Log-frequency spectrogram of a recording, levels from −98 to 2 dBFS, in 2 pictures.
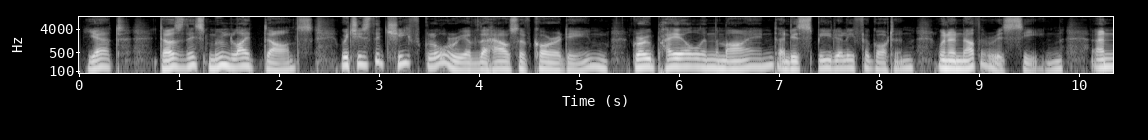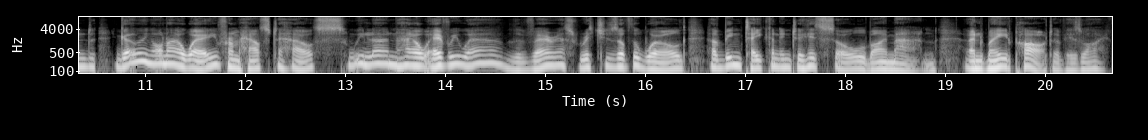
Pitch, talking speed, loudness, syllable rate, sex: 140 Hz, 175 wpm, -20 LUFS, 4.6 syllables/s, male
